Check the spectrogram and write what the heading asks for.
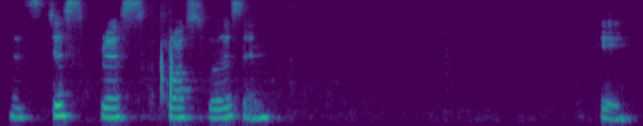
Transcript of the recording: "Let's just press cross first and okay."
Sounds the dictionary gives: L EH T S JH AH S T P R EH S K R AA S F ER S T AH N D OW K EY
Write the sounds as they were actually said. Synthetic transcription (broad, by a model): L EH T S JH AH S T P R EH S K R AA S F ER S AH N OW K EY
